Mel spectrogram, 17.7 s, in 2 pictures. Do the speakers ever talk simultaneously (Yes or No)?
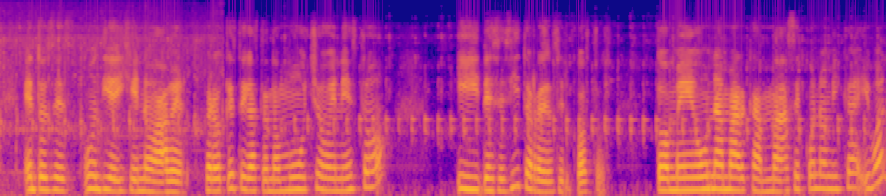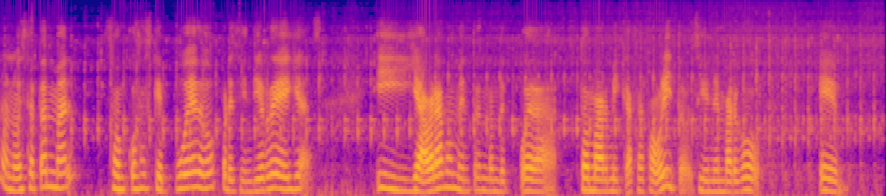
No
